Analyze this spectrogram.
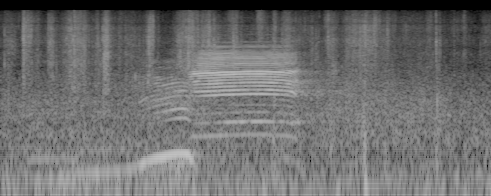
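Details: Scottish Highland cattle kept outdoors year-round on a farm in Finland, in forest and meadow; a single moo rising from a low rumble into a loud, harmonic-rich bellow lasting about a second, then fading, with faint rustling behind.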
